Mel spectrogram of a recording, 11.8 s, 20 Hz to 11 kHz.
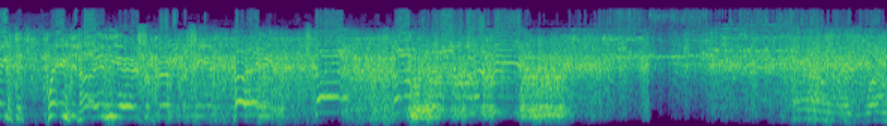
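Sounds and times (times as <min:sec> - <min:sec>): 
train stopping on split rails: 0:00.0 - 0:11.8
speech: 0:00.4 - 0:07.6
high whistle-like tones: 0:05.4 - 0:10.7.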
